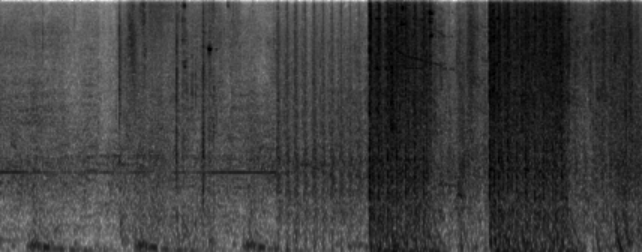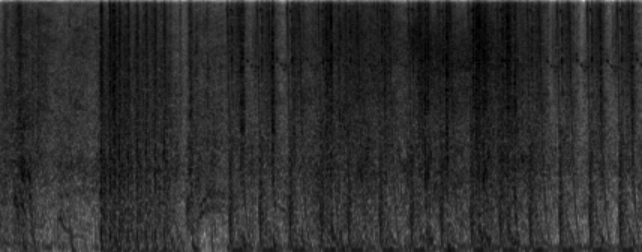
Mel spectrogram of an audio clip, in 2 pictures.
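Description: Dense, continuous gunfire from a zombies video game, rapid bursts and overlapping shots fired nonstop at close range, loud throughout with a few louder volleys after the first seconds and no talk.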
